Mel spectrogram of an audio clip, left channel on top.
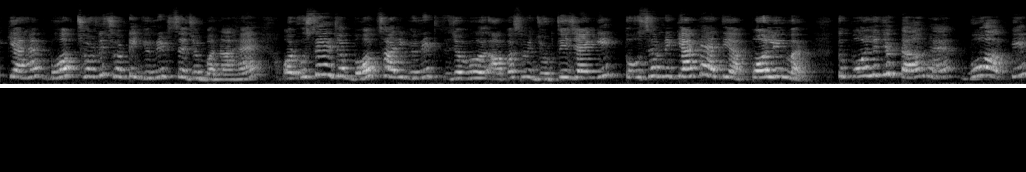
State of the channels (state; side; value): silent; right; digital silence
